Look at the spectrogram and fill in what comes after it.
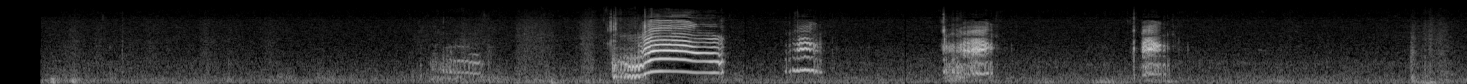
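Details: Cute baby cats meowing indoors: a loud drawn-out meow with rich stacked harmonics, followed by three shorter, higher meows spaced about two seconds apart, with faint soft vocalisations before them against quiet room hiss.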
